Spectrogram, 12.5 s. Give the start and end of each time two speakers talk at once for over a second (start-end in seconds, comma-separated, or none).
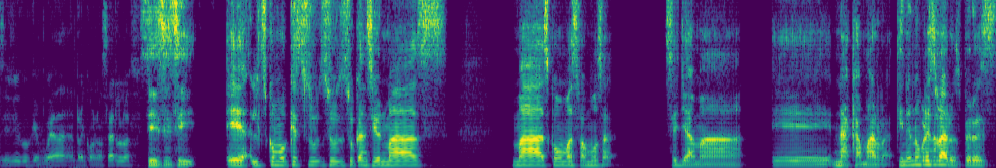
none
